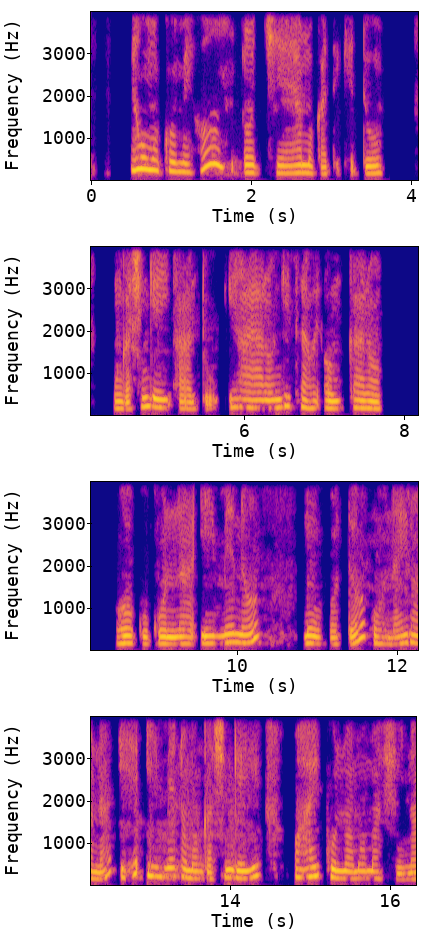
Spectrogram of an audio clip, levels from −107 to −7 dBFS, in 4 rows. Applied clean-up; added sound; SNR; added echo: none; none; none; none.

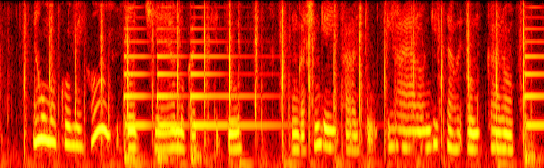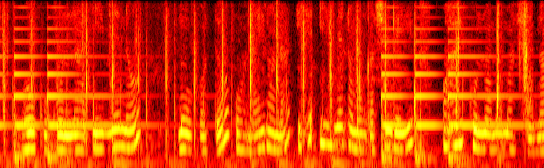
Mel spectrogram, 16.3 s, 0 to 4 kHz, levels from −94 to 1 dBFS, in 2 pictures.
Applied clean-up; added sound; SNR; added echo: none; Piano + Run; 4 dB; none.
